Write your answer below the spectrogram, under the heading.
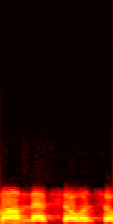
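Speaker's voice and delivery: ordinary delivery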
